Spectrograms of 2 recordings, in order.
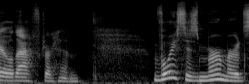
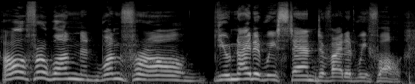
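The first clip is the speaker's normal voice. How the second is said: giant shouting password; 4 semitones higher, 3 dB louder than usual. Acted.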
